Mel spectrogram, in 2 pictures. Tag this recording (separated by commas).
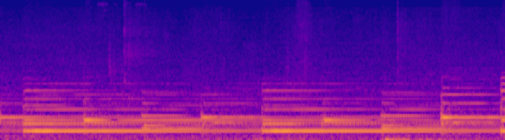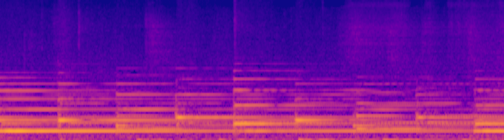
Music, Echo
